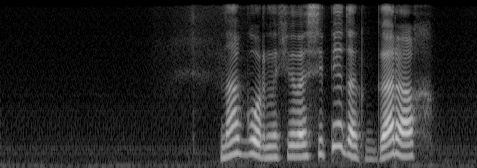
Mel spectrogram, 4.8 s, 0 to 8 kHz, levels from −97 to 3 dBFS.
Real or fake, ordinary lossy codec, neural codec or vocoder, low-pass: fake; none; autoencoder, 48 kHz, 32 numbers a frame, DAC-VAE, trained on Japanese speech; 7.2 kHz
